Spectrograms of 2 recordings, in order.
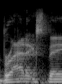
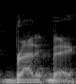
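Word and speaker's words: Braddock Bay: And you brought up Bradex Bay is what we all but it's Bradic Bay.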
